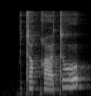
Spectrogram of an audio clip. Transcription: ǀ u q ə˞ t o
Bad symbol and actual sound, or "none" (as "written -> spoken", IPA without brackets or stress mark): ǀ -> t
